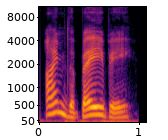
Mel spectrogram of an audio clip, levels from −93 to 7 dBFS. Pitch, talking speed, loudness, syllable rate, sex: 195 Hz, 165 wpm, -15 LUFS, 4.7 syllables/s, female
